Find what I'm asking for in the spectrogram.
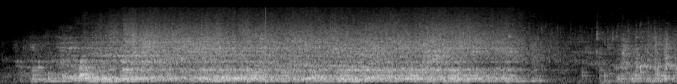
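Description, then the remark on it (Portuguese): A toilet flushes loudly, a broad rushing roar of water lasting about five seconds before it tapers off into a quieter refilling trickle. “Se for bom, dê carga. Se ruim, descarga.”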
